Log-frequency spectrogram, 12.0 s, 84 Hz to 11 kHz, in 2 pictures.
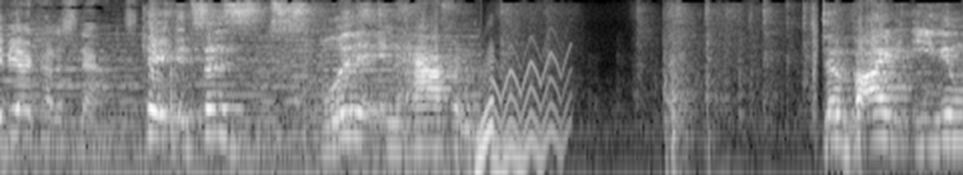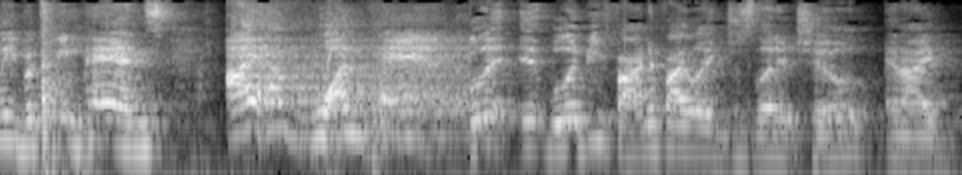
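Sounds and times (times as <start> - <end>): warbling bouncing tone: 2.9 - 3.6.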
